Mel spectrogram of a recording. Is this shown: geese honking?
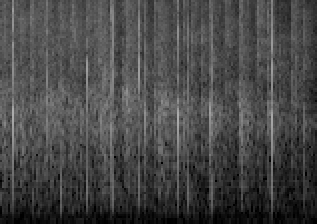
no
